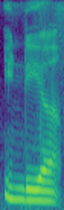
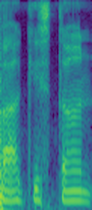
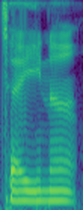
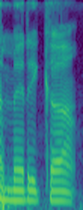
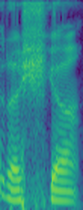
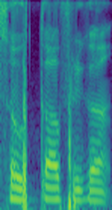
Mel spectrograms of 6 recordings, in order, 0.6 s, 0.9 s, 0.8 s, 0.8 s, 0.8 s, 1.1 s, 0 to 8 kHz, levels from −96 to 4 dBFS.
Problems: background sounds at intervals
